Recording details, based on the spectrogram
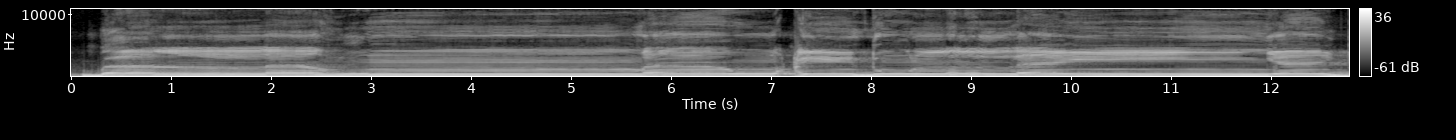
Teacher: huruf nun ini nanti kita baca dengan samarsamar dan berdengung pada waktu berdengung persiapan masuk ke huruf Dal nanti kita berhenti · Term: ikhfa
